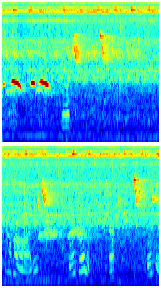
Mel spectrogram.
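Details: Blue-winged pitta opening with three quick, loud whistled notes in the first second, followed by quieter voices and scattered other bird sounds.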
